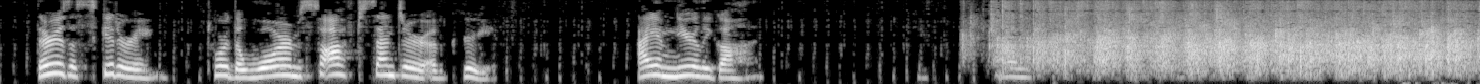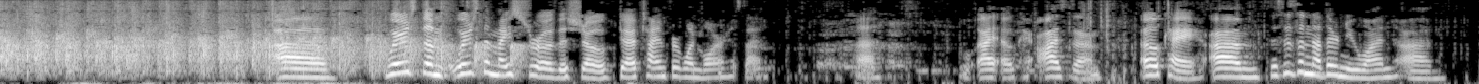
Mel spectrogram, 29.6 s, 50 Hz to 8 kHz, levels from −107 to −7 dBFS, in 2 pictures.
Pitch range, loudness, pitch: 220-280 Hz, -18 LUFS, 240 Hz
